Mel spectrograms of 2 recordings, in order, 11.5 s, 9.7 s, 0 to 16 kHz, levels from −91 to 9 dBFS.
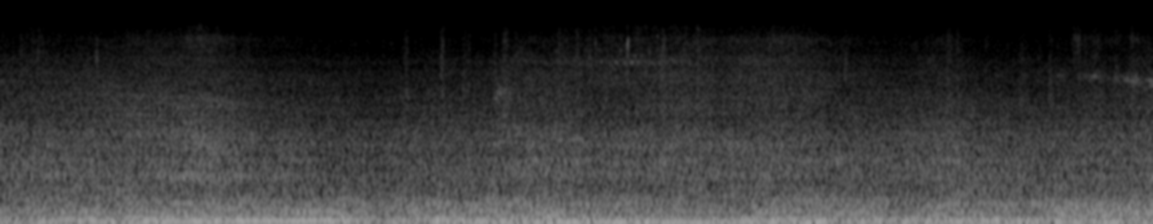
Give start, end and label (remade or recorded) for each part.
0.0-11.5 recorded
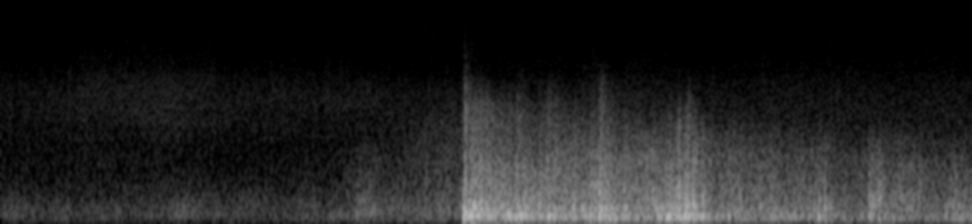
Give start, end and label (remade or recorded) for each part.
0.0-4.3 recorded; 4.3-4.9 remade; 4.9-9.7 recorded

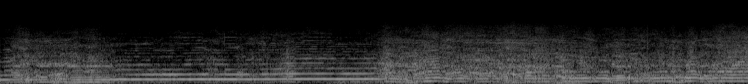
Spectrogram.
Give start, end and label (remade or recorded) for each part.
0.0-7.5 remade

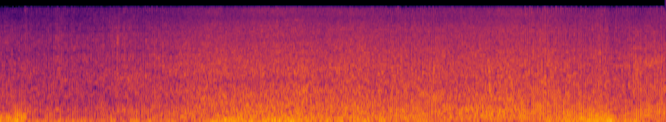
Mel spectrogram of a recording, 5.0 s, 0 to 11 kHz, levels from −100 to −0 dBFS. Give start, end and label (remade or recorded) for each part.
0.0-1.3 remade; 1.3-2.9 recorded; 2.9-3.3 remade; 3.3-3.9 recorded; 3.9-5.0 remade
